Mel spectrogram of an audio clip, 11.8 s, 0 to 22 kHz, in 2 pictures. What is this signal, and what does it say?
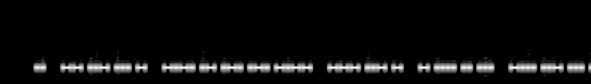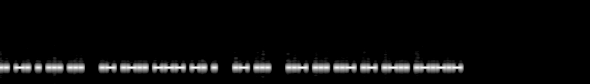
Morse code, heard as a keyed tone, about 46 wpm, 700 Hz. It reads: I MUST CARRY OUT THIS BUSINESS ALONE AS USUAL.
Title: Sentences from Top 1000 Words - Review Part 2 - 45wpm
